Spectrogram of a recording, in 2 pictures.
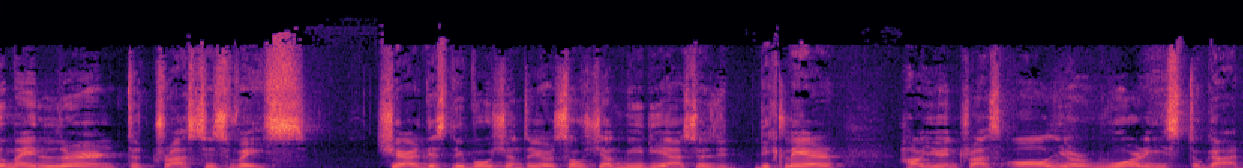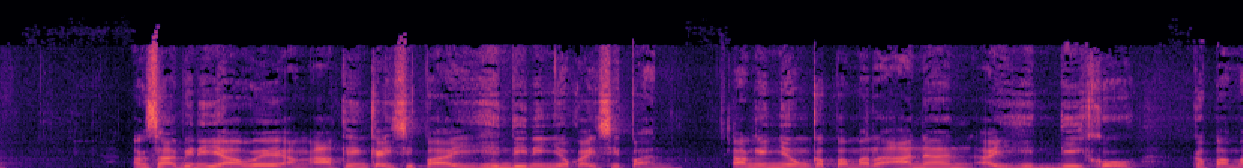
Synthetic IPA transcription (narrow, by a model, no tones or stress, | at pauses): umejlɛɹnt̪ʊt̪ɹast̪̚hɪswejs | ʃɛɹd̪ɪsd̪ɪvowʃɔ̃nt̪ʊjɔɹsowʃalmid̪iasud̪ɪklɛɹ | hawjʊɪ̃nt̪ɹast̪oljɔɹwɔɹist̪ʊɡad̪̚ | ʔɐŋsaːbɪnɪjaːwɛʔɐŋʔa̰ːkɪŋkɐʔɪsipajhɪnd̪inɪɲo̞kɐʔɪsiːpɐn | ʔɐŋɪɲo̞ŋkɐpɐmɐɾɐʔaːnɐnɐjɦɪnd̪iːko̞ | kɐpama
